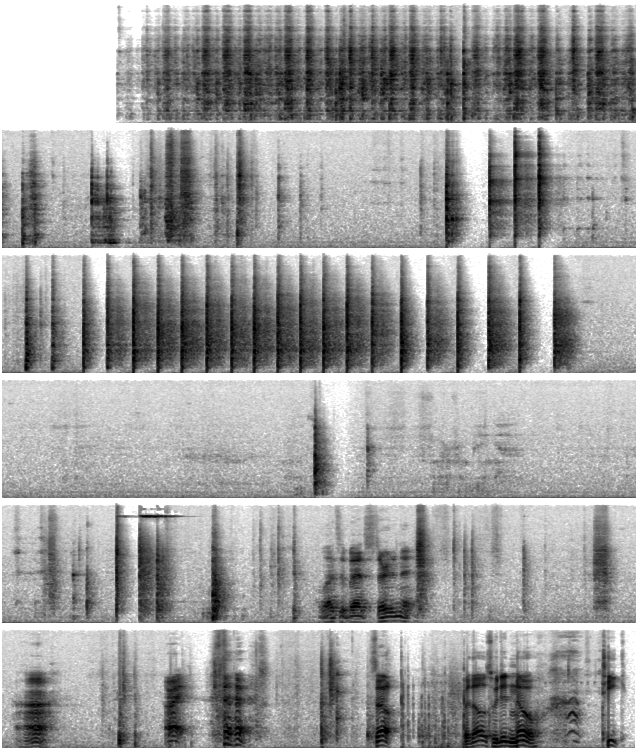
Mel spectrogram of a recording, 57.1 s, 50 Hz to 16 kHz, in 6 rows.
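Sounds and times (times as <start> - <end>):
rasping strokes on wood: 1.8 - 10.2.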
